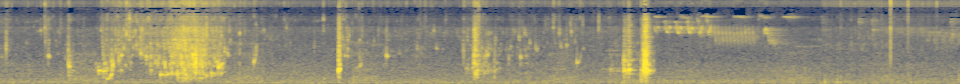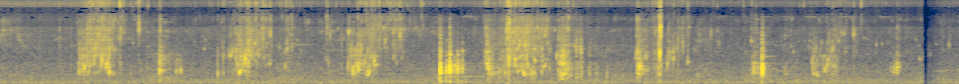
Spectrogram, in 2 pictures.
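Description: Stream water splashing and pouring as a metal tray and vegetables are dipped and rinsed in a shallow stream, in several short bursts.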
